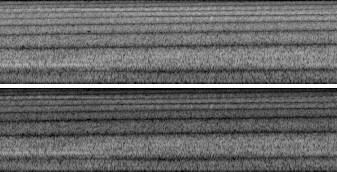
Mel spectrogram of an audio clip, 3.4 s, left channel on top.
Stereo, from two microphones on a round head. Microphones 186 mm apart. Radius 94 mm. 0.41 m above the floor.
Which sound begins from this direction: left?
A drone, at 0.0 s.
